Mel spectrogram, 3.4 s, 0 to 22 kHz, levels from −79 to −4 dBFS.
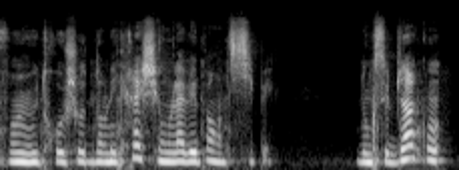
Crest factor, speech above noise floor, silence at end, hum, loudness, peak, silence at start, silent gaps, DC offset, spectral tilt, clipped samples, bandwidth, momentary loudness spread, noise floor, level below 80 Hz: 20 dB; 46 dB; 0.1 s; none; -18 LUFS; 0 dBFS; 0 s; none; under 0.1%; -3.5 dB/octave; under 0.1%; 14 kHz; 6 LU; -64 dBFS; -58 dBFS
